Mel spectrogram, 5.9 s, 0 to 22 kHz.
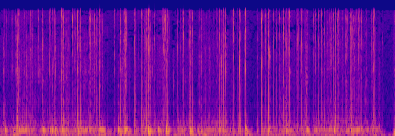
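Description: Long nails scratch and tap on the rhinestone-studded head of a rhinestone-covered microphone. The result is a dense run of quick, crackly scratches and clicks over a steady low hum near 150 Hz, with brief bright ticks standing out.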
